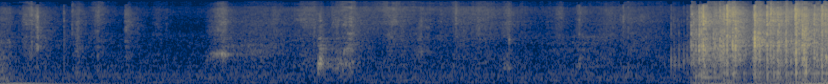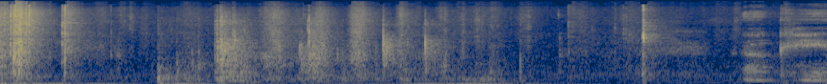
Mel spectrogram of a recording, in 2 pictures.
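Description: A tarot deck is shuffled and cut, quiet handling at first, then a loud burst of rapid riffling card flutter followed by scattered sharp card taps and snaps.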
